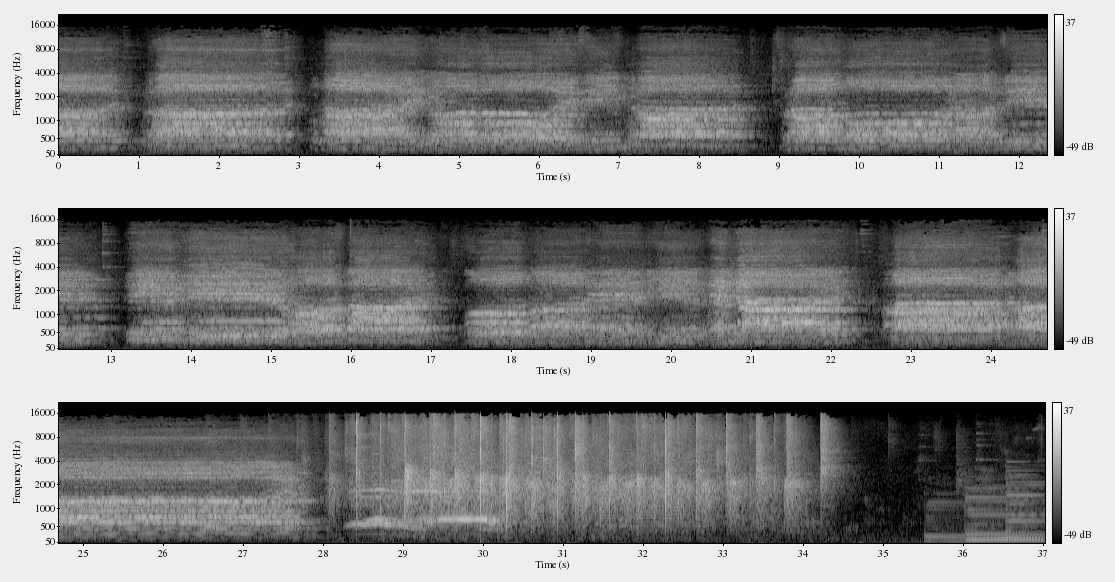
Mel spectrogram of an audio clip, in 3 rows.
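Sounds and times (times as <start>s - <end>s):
men's choir singing unaccompanied: 0.0s - 28.1s.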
